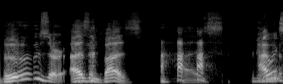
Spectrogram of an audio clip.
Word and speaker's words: Uz: U-Z, but it's pronounced Uz. like Uz. Yep. Uz, you could say Uz. It's a short vowel in Hebrew. So is it Uz and booze or Uz and buzz? Uz.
